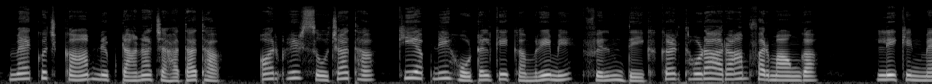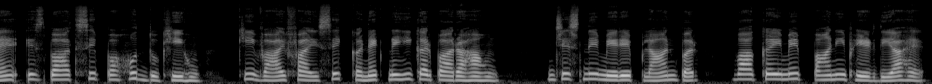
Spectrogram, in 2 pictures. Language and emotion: Hindi, sad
